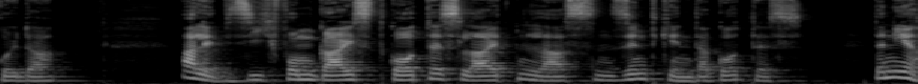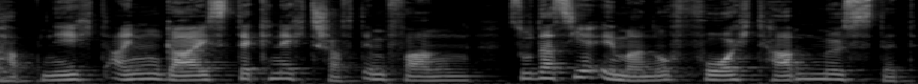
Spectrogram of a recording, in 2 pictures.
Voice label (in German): Lesung; Dreiflatigkeitssonntag B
